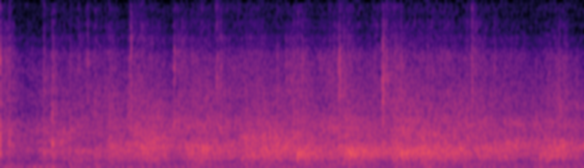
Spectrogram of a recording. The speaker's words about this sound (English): I haven't even got to the awesome part yet, and you're clapping already. That's good.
